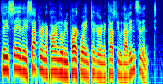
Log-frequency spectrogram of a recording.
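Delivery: rapid-fire read, barely breathing; speed reading. Shown as a demonstration. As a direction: race through the article fast. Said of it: "I'm gonna speed read this one".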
